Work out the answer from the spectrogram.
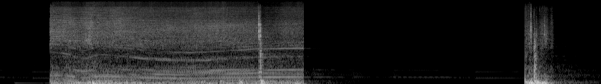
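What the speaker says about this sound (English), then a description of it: "And now power window. It's the raw recording." A car power window motor whirs for about two and a half seconds with a clunk near the end, then after a silence a short second burst of motor and thunk follows, recorded raw and close.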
